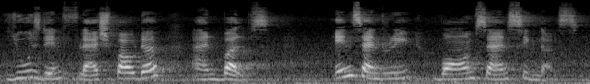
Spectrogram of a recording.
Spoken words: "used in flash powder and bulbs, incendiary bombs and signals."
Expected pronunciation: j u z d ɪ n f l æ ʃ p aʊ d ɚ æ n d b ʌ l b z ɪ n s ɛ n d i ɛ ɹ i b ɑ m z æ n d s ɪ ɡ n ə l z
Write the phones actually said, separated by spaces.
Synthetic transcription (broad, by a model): j u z d ɪ n f l æ ʃ p aʊ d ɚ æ n d b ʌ l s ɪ n s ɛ n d ɹ i b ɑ m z æ n d s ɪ ɡ n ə l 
